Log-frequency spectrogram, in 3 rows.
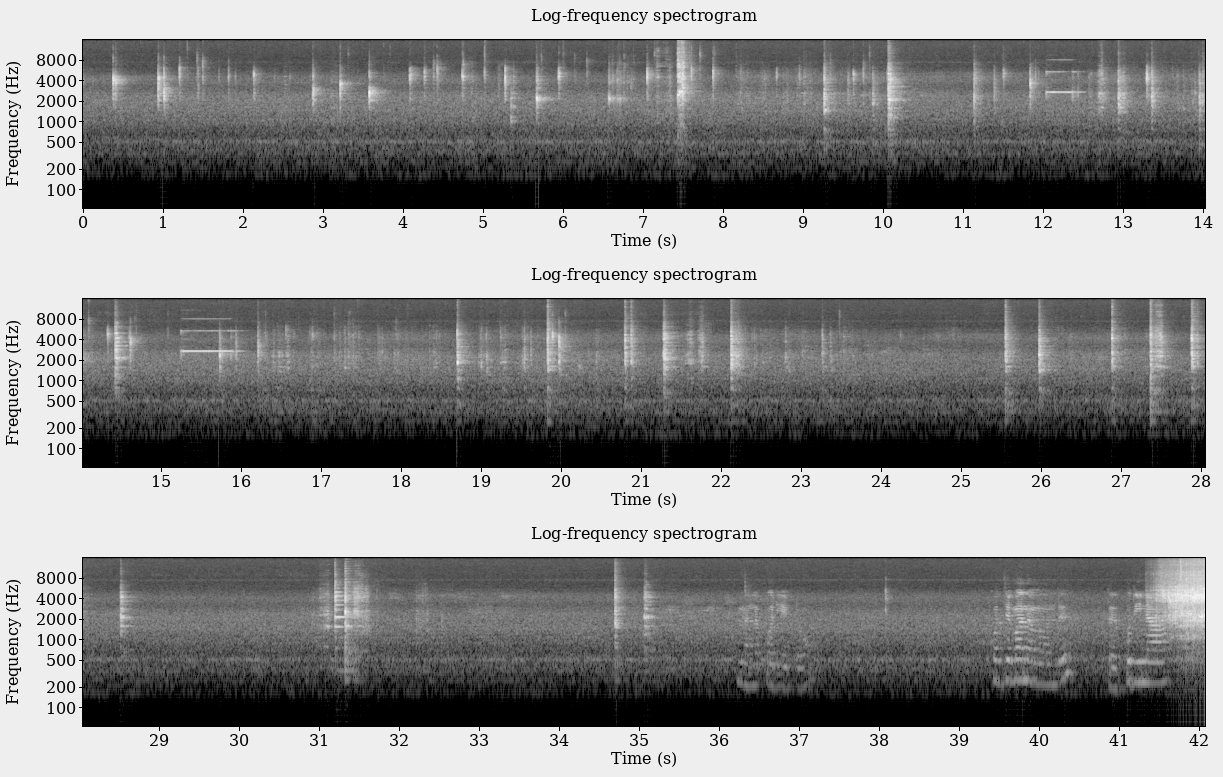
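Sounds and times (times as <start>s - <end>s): low background noise: 0.0s - 42.0s
ladle scraping a metal pot: 20.8s - 23.4s, 31.0s - 31.7s.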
